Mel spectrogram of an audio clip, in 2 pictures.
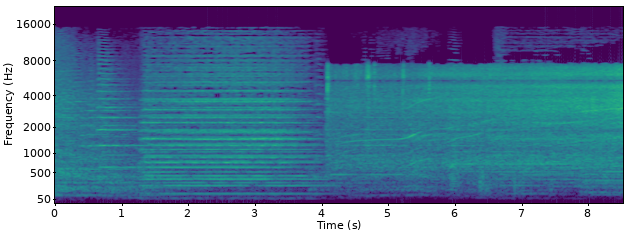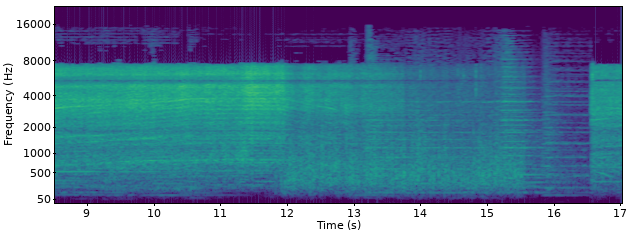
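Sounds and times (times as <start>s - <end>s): model aircraft motor drone: 4.0s - 15.1s, 16.6s - 17.0s.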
